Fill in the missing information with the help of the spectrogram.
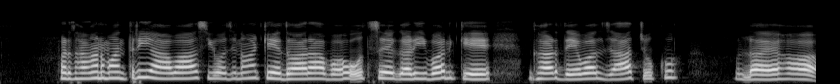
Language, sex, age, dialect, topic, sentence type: Magahi, female, 18-24, Western, banking, statement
